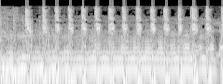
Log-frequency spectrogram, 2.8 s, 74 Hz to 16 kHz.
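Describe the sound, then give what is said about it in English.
Rapid, even clicking of a spinning prize wheel, spun to pick a team of the year, runs throughout as many sharp ticks over a loud, sustained droning background. “So we are going to spin the wheel to find out what the 2026 third and footlong team of the year is. Here we go, spin the wheel.”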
